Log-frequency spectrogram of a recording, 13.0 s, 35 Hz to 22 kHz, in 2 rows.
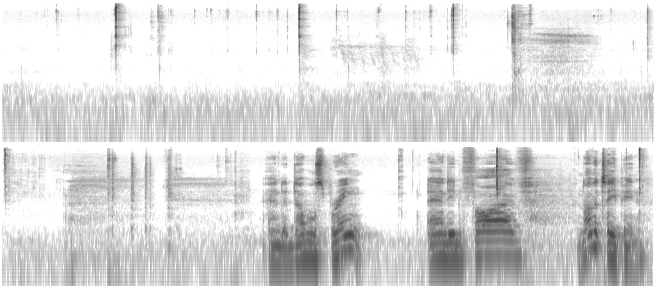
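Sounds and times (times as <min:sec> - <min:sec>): lock pins clicking: 0:06.4 - 0:06.8.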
